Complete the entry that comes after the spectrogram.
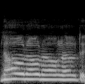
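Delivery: high, loud alarmed protest; alarmed crowd. Retold or imitated. Preacher voicing the bus crowd alarmed again. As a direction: cry out to stop the fight. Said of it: "people are like".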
